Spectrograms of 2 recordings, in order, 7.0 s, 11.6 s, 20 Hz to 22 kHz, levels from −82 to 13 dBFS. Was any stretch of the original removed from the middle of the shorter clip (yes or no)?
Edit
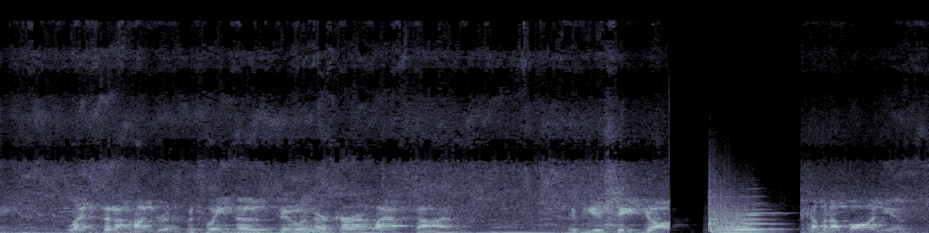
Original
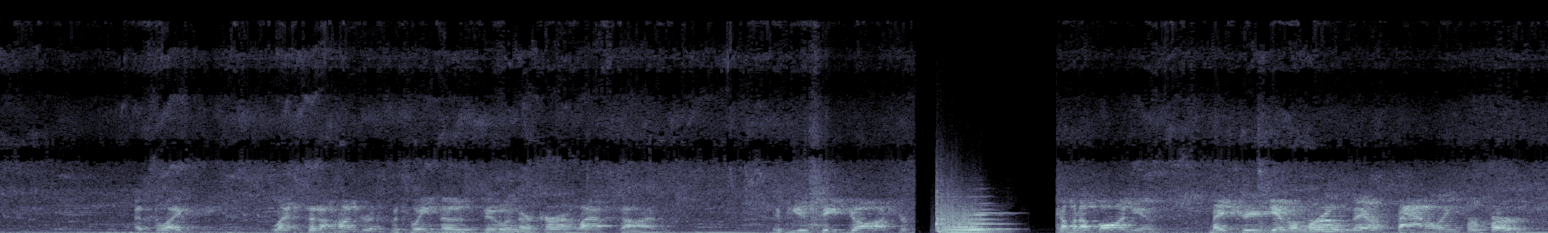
yes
